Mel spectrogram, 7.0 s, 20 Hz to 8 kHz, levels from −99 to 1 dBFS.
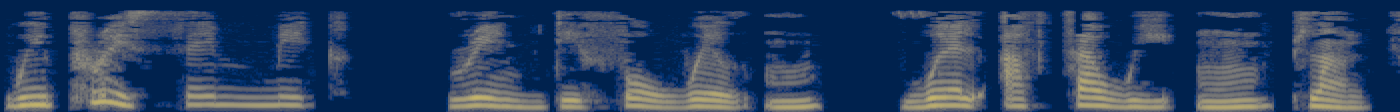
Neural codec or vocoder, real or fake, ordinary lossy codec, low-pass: none; real; MP3, 24 kbps; 7.2 kHz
